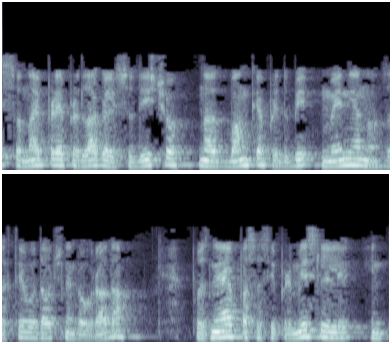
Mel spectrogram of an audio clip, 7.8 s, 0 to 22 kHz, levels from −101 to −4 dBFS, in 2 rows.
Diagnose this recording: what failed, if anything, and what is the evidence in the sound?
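The codec stage failed: the speech has been squeezed through a likely MP3 encoder starved of bits, with damage that fits a bitrate somewhere around 26 kbps. Throughout the recording nothing survives above 5.9 kHz, where the encoder cut the treble off outright. Below that, weak frequency lines drop in and out from frame to frame, giving a watery, swirling texture. S sounds turn metallic and chirpy, and consonant attacks lose their crispness.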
